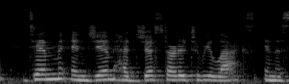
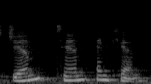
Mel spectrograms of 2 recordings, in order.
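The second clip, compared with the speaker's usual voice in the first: usual speaking voice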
